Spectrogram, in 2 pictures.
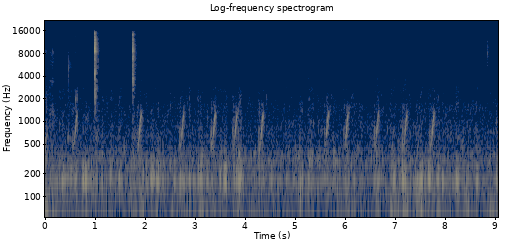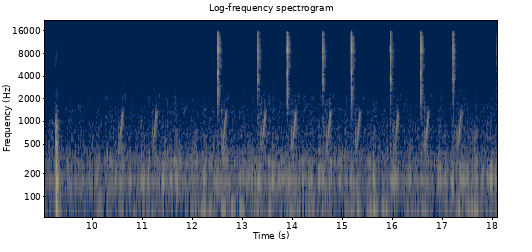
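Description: A relay clicks sharply on and off, several times.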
